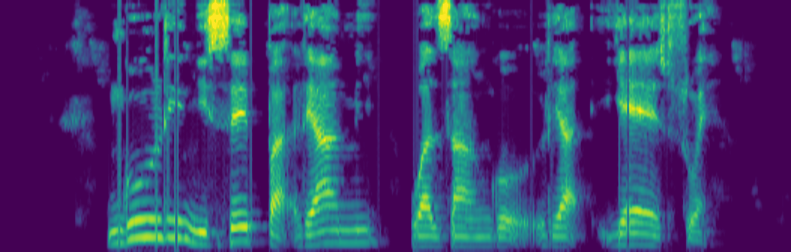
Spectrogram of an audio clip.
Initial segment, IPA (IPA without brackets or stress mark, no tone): ŋ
